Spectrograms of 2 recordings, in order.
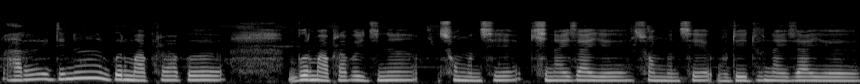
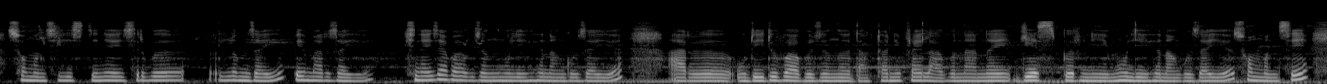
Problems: none marked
